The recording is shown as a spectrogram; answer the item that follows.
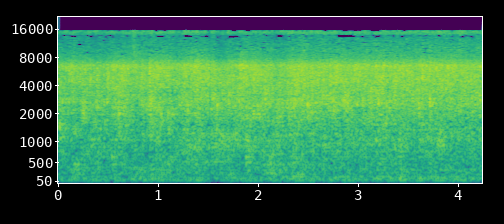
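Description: Water running steadily into a bathtub from the tap.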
